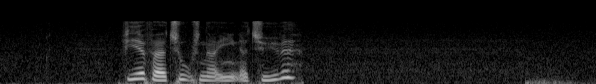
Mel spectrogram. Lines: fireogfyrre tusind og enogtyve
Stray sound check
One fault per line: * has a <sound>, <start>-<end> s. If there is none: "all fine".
all fine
